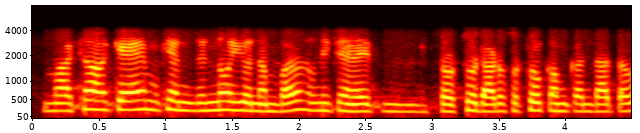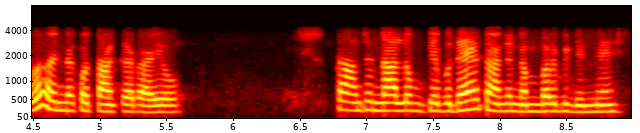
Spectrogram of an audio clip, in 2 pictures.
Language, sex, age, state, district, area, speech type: Sindhi, female, 45-60, Uttar Pradesh, Lucknow, urban, conversation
